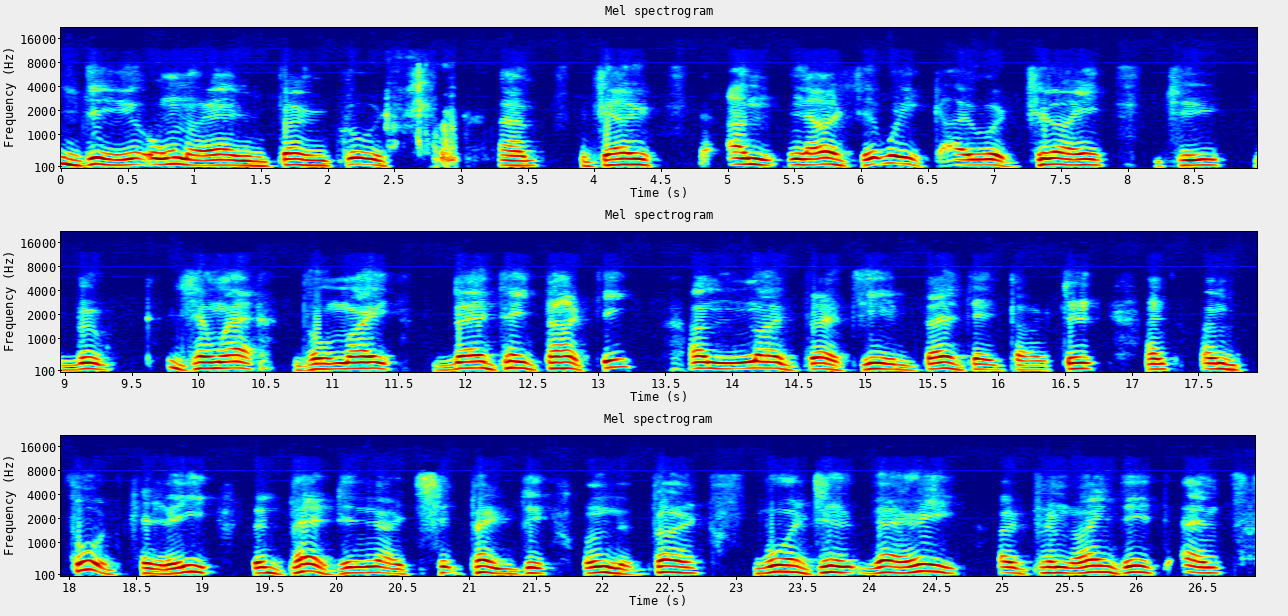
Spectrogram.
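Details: Adult man with cerebral palsy who describes himself as having a speech impediment, heard speaking; dysarthria (cerebral palsy).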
